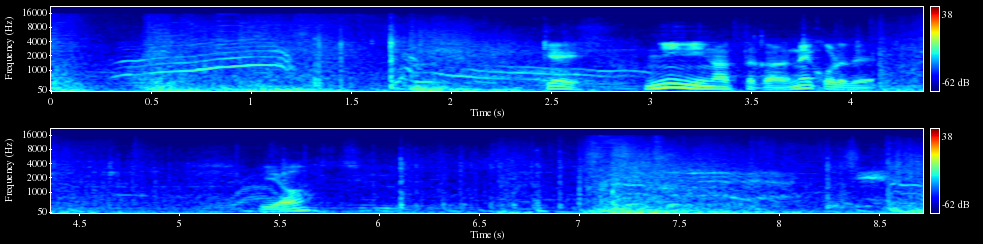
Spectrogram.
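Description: Punches and kicks land with heavy thuds in a fighting game.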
